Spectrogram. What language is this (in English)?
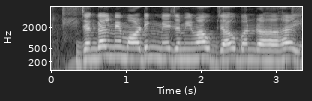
Magahi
